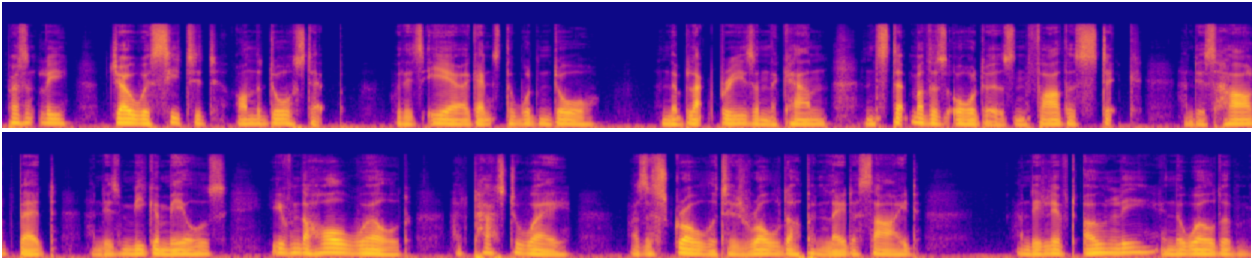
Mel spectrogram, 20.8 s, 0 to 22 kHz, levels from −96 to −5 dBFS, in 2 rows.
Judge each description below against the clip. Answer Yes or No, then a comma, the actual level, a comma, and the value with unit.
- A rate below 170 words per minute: No, average, 175 wpm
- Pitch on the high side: No, very low, 95 Hz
